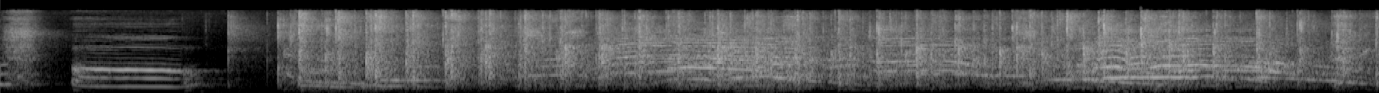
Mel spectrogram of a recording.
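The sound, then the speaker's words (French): Theatre audience applause: dense, steady clapping from many hands that keeps going loud for several seconds, with voices calling out over it. “Mais les spectateurs applaudirent,”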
